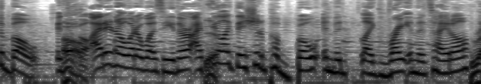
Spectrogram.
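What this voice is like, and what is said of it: Usual voice. Nothing is said of it.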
